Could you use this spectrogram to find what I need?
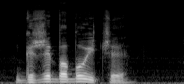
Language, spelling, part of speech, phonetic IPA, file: Polish, grzybobójczy, adjective, [ˌɡʒɨbɔˈbujt͡ʃɨ], Pl-grzybobójczy.ogg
